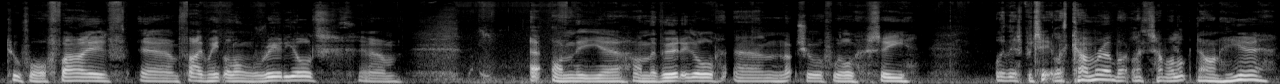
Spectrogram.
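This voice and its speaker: Warm and a bit high in pitch, a man speaks in an unhurried way as he narrates his unscripted how-to vlog. An amateur radio hobbyist, he works through a hands-on demonstration while hesitating and thinking out loud.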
